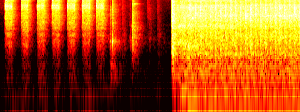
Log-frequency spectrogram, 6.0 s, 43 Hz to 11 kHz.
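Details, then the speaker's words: 2004 Pontiac Grand Am 3800 supercharged V6 swap, intake boot and air filter removed: steady cranking about three and a half compressions a second with no firing because the ignition key was off, so no spark. "The key wasn't even on. No wonder it wasn't trying to spark."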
